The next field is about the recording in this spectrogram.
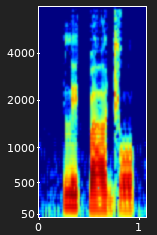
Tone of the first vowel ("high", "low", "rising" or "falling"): high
